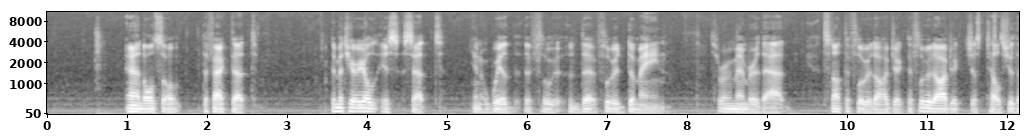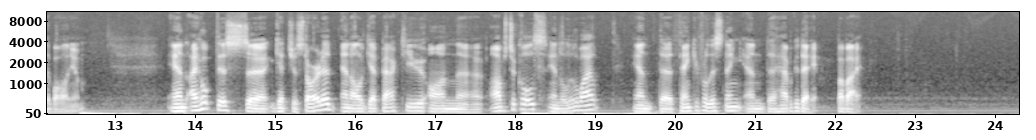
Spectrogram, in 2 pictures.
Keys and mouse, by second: 1.7-3.2 middle drag, 3.2 right click, 3.3 middle click, 3.4 right click, 4.8-6.6 drag.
